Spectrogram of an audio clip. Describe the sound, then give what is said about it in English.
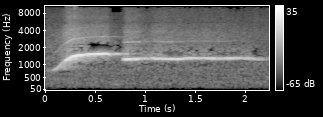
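A person whistles a short personal signal call. A quick upward sweep leads into a bright held note, then a slightly lower note is sustained to the end. The clear whistle is heard alone. “I have this whistle that I do. When I'm halfway down the block, I already start going,”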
